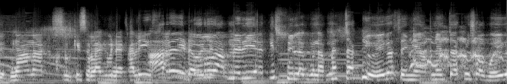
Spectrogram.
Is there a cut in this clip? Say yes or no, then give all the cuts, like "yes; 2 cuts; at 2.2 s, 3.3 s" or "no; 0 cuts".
no; 0 cuts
